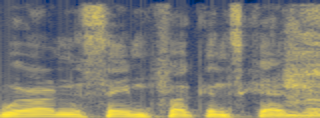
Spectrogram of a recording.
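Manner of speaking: ordinary delivery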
